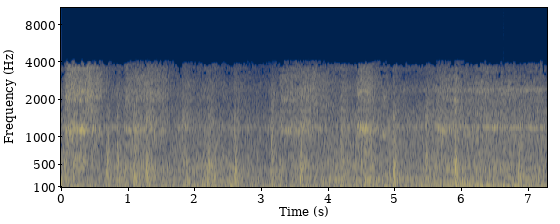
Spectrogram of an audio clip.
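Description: Train running on rails: a steady rumble with irregular clicks of the wheels over rail joints and a steady whine.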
